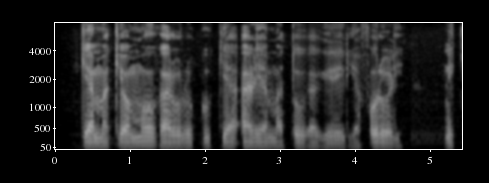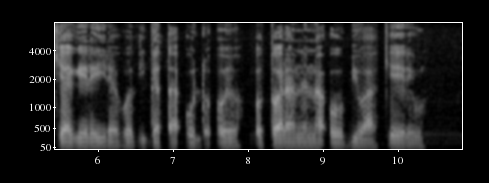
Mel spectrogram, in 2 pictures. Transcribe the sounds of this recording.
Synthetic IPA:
keamakeɔmoɣaɾoɾokukeaʔaɾeamatoɣaɣeɾeɾiafoɾoɾi | nekeaɣeɾeiɾɛɣoðiɡataondoojoː | twaɾanɛnaʔoβiwakeːɾeu

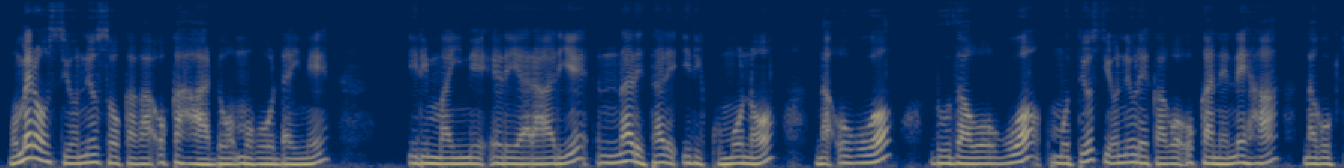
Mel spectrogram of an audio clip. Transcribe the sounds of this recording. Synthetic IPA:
momɛɾɔsjɔneosɔːkaɣa̰ʔokaɦadɔmoɣoːdaine | iɾimaineʔeɾeaɾaɾienaɾetaɾeʔiɾikumonɔna̰ʔoɣwɔðuðawɔɣwɔmoteosjɔneoɾɛkaɣɔʔokanɛnɛɦanaɣok

